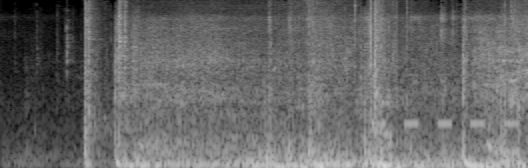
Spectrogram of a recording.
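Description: Heavy weapon fire in Halo Infinite: after a quiet start, a string of booming, rumbling blasts follows in close succession, loud and near.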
